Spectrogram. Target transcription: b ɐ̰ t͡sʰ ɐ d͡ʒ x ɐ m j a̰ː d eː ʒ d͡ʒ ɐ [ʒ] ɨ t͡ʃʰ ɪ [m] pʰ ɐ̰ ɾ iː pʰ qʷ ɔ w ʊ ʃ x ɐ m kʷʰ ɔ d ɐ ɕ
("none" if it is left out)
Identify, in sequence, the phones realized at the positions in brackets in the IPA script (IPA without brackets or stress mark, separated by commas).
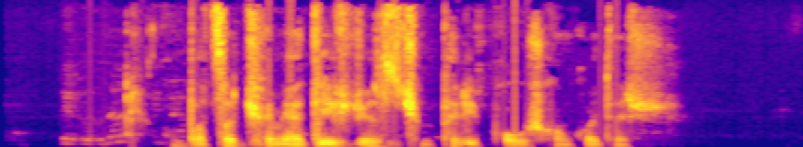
z, m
